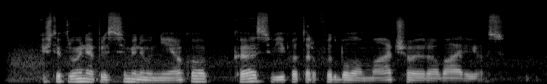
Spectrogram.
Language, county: Lithuanian, Tauragė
